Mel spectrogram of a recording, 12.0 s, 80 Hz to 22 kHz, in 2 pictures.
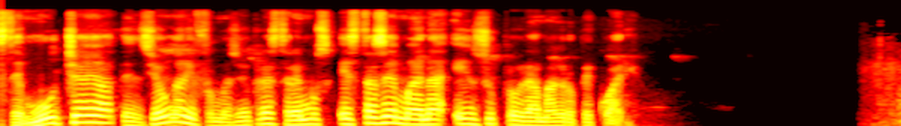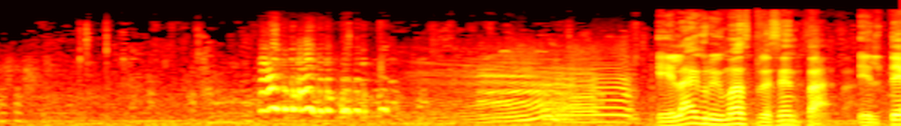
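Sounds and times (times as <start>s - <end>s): turkey gobbling: 6.0s - 10.3s.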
